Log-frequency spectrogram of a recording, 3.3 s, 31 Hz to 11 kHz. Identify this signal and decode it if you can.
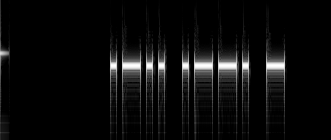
Morse code, heard as a keyed tone, about 20 wpm, 700 Hz. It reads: LPT
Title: USA Call Sign Postfixes - 3 Letters 20wpm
